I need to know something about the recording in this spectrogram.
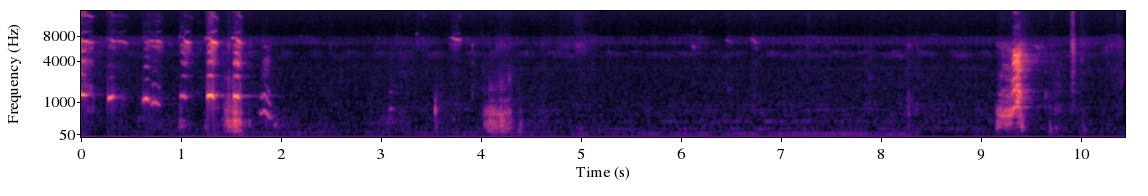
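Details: Standard Poodle puppies: a cluster of brief high, tonal whimpers in the first two seconds, a soft low sound near four seconds, then a single short bark near the end, with long quiet gaps between.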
